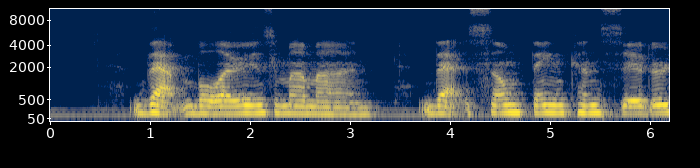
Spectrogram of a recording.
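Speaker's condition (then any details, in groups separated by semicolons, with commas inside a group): ALS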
